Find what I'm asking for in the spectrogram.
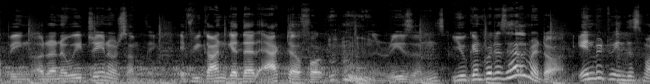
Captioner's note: ahem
